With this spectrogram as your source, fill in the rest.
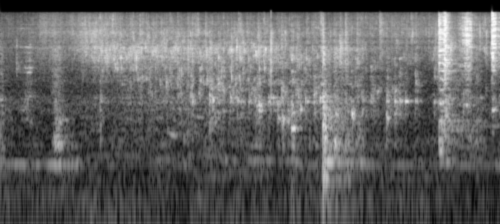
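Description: Liquid batter sizzles as it is poured onto a hot griddle.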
